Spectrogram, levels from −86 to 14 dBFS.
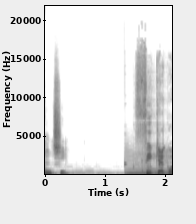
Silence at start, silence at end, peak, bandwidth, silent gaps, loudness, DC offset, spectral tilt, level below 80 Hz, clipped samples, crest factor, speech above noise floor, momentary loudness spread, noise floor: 0 s; 0 s; -8 dBFS; 18 kHz; none; -24 LUFS; under 0.1%; -4.5 dB/octave; -38 dBFS; under 0.1%; 18 dB; 33 dB; 20 LU; -56 dBFS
